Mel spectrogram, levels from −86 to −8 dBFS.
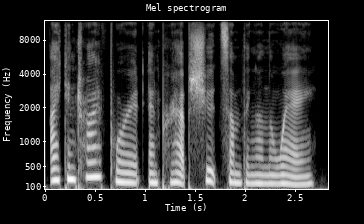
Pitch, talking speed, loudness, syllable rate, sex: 195 Hz, 255 wpm, -19 LUFS, 6.0 syllables/s, female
